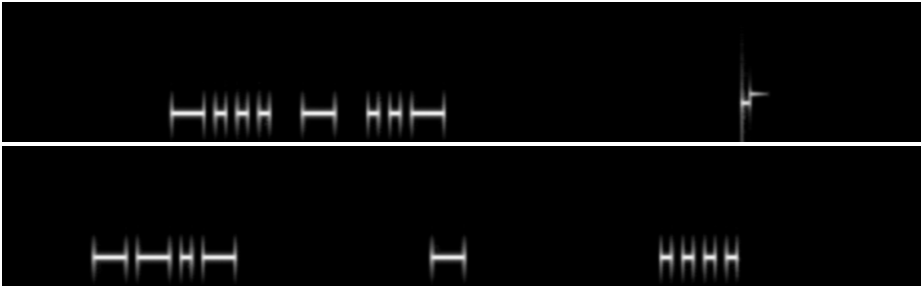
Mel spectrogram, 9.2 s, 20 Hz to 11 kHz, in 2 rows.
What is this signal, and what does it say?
Morse code, heard as a keyed tone, about 22 wpm, spaced as for 11 wpm, 700 Hz. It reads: BTU QTH
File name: Top 20 QSO Elements - 6x Character Spacing - 22wpm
